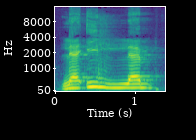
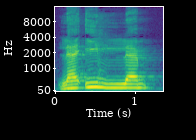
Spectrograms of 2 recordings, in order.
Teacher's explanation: নুন সাকিনকে আমাদেরকে পরবর্তী হরফের সাথে মিলিয়ে গুণা ছাড়া পড়তে হবে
